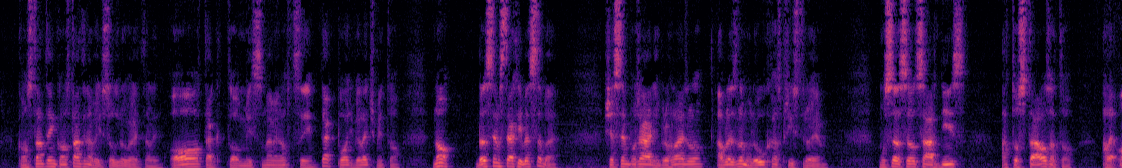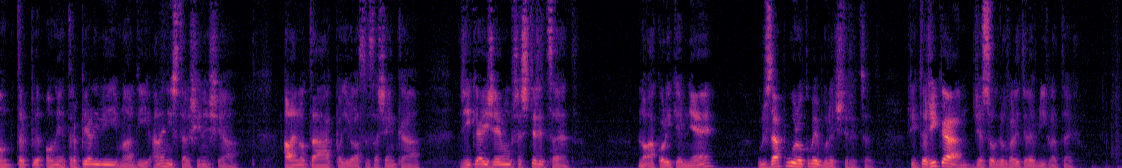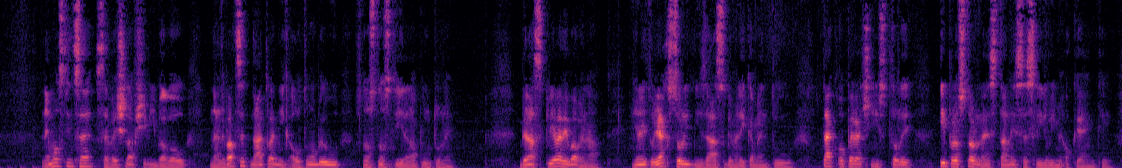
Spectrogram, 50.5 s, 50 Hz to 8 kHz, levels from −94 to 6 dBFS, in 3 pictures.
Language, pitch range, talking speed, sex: Czech, 85-120 Hz, 140 wpm, male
